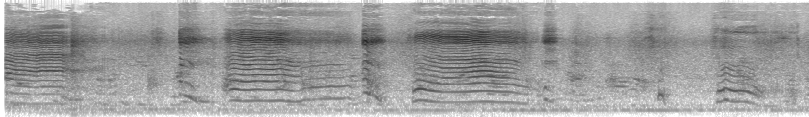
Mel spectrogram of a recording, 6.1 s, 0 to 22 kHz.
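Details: Infant crying at home after a 5-in-1 vaccine and RotaTeq: loud rhythmic wailing cries with breaths between bursts, soft room noise behind.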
